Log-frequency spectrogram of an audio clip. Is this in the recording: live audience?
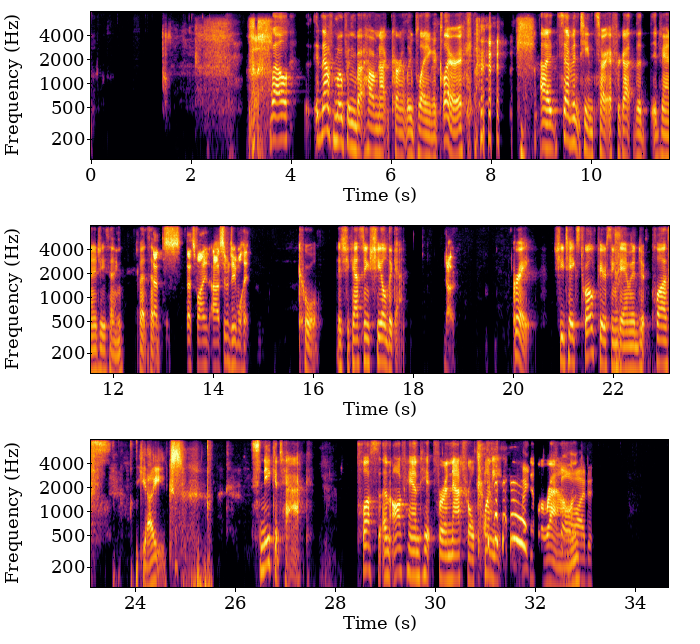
no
